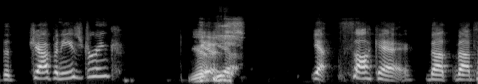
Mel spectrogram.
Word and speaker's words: sake: vodka potato potato vodka you don't like saki I'm sorry sake I'm a sorry I I'm a big fan of chilled saki not I know a lot of Saki is supposed to be drinking room temperature but I prefer the chill sake no I can't stand the chill sake you guys sorry I'm really quick s a k there's an e at the end sake the Japanese drink yes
